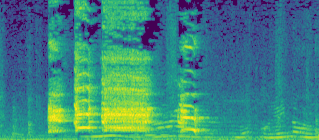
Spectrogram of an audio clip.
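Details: Crossbred red junglefowl decoy rooster giving a harsh, ragged crow in several rapid bursts lasting about one and a half seconds, with a softer clucking note and faint background sounds afterward.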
